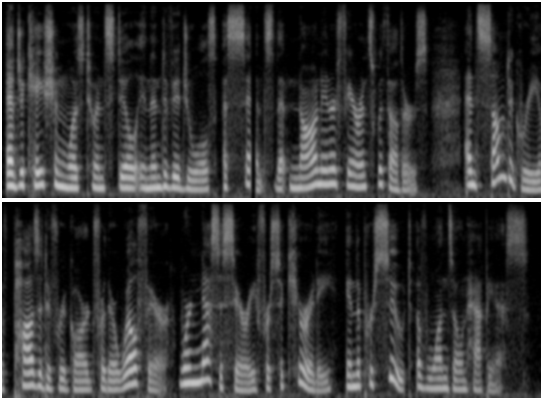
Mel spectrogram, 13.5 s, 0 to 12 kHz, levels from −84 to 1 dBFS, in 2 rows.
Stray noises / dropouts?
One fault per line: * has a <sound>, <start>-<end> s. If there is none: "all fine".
* has a dropout, 3.1-3.2 s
